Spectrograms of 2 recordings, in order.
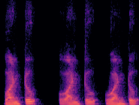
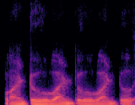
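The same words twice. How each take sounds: First: The gaps between the counts are uneven. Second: The gaps between the counts are even. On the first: The speaker calls it wrong. "ऐसे नहीं होना चाहिए" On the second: The speaker calls it right. "ऐसे होना चाहिए"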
